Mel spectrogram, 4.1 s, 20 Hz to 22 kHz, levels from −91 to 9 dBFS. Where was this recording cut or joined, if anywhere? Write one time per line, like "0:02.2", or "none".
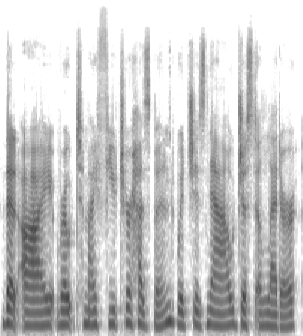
none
